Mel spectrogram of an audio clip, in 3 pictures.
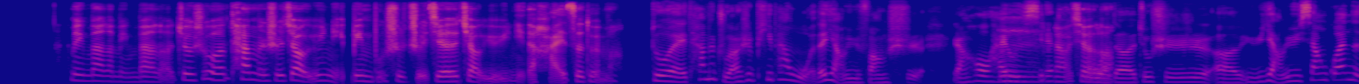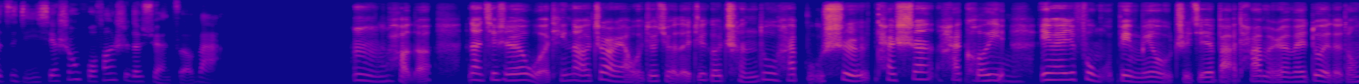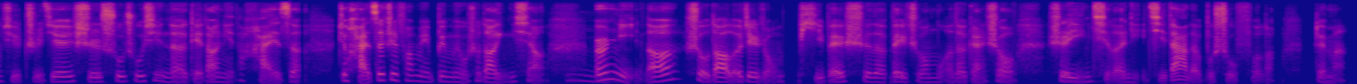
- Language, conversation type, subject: Chinese, advice, 当父母反复批评你的养育方式或生活方式时，你该如何应对这种受挫和疲惫的感觉？
- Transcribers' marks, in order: "教育" said as "教鱼"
